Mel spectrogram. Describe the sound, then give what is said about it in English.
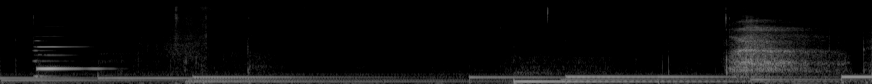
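Slow, deep breaths in and out during a guided breathing exercise: a few soft, airy breath sounds rise over a sustained, low, calm musical drone. “So let's take 3 wonderful breaths. Follow it in, let it expand in your lungs.”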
